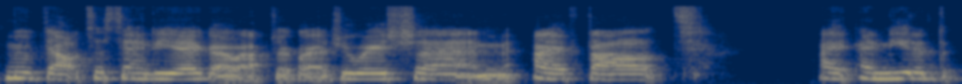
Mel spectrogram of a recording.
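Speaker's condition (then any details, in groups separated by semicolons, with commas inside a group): Hearing loss, bilateral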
